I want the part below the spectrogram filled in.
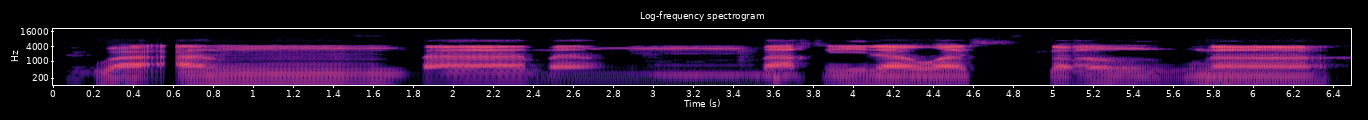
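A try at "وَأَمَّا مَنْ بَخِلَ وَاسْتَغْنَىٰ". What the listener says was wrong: Nah, masih mundur itu. Iya, iya, beda suaranya. Jadi kalau nggak percaya di rumah nanti dicermin ya, dibaca ayat 8 ini. Nah, di sini ujung-ujung ini masih ketarik ke belakang. Sehingga suaranya masih ya cenderung menipis.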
